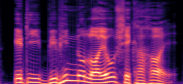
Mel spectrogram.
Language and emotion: Bengali, neutral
